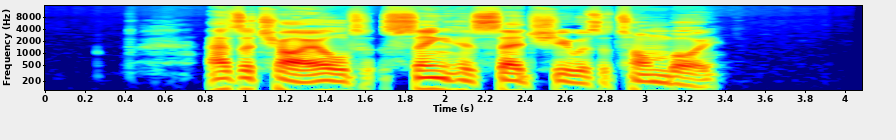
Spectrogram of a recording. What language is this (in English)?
English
